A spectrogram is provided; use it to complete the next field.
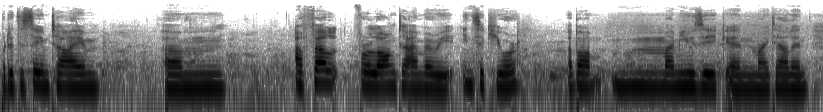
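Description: Very slowly and with long, frequent pauses, a woman speaks in a medium pitch, her tone dark and mellow and her intonation monotone and flat. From Switzerland, Tamil Sri Lankan parents. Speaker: singer. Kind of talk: interview. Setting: festival radio broadcast.

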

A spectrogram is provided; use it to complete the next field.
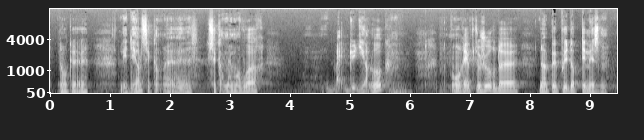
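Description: The speech moves at a very slow pace, with long, frequent pauses and lively intonation. Noticeable background noise sits behind it. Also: man, medium pitch for a man. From Belgian Ardennes. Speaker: retired cattle farmer. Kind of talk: interview.

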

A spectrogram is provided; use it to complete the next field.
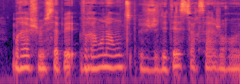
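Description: A woman is speaking. Her pace is moderate. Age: 20s. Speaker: podcaster, journalism student. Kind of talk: personal monologue podcast. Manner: casual, many fillers.

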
